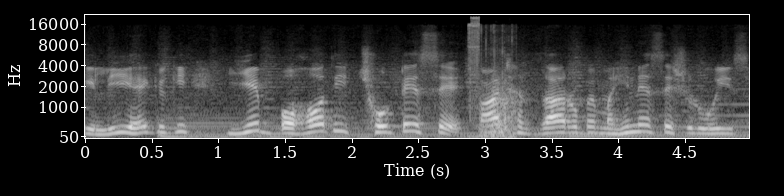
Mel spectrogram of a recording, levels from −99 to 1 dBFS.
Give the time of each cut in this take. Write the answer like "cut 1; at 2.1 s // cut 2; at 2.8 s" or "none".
cut 1; at 2.9 s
